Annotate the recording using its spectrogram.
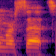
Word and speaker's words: Marcet: Something that was in the Cosmos app about Faraday was one of his greatest early influences were books by Jane Marcet, probably Marcet since it's English and they always pronounce the T, like valet, Conversation in Chemistry.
